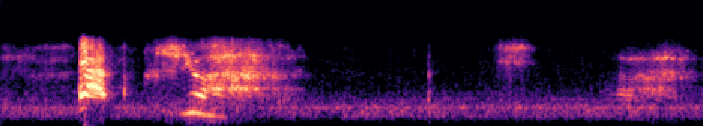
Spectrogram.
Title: Merry sneezing Christmas!!!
